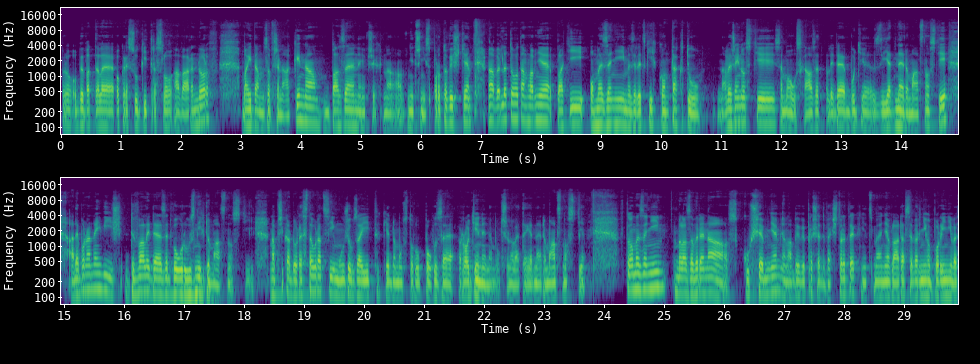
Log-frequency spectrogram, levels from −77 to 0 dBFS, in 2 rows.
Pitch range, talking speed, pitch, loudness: 105-125 Hz, 145 wpm, 115 Hz, -19 LUFS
